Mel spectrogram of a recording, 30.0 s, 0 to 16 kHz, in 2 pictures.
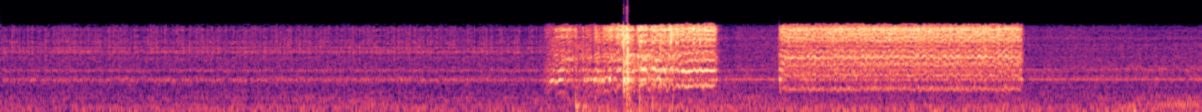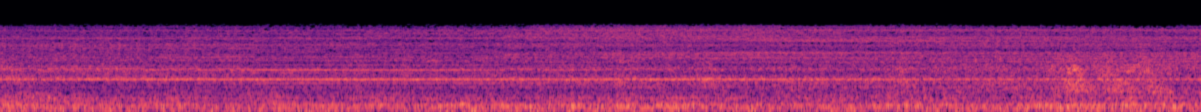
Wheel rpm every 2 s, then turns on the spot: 0, 0, 0, 50, 110, 160, 90, 0, 0, 0, 0, 0, 0, 0, 0.
none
